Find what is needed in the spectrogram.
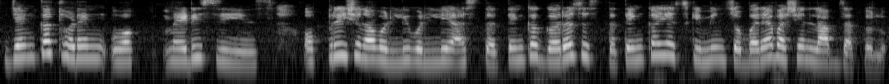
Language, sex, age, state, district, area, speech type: Goan Konkani, female, 18-30, Goa, Pernem, rural, spontaneous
